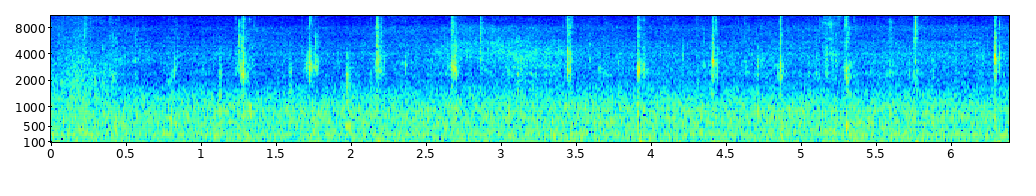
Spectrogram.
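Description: Chewing with wet mouth clicks and smacks, about one or two a second, over a steady low hiss.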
